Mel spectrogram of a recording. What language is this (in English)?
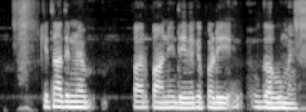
Bhojpuri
